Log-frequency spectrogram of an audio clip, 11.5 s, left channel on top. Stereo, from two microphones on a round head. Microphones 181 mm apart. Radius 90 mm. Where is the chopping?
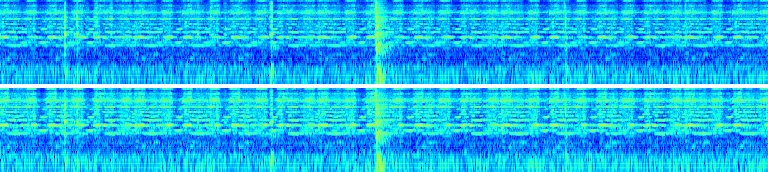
15° left (ahead or behind).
